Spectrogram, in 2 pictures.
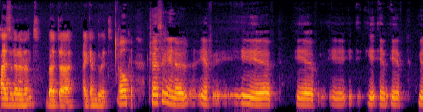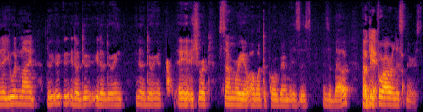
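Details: Stuttering in an adult man who grew up with stuttering described as severe, alongside dysgraphia, dyspraxia and ADHD, speaking English in a real bilingual interview.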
